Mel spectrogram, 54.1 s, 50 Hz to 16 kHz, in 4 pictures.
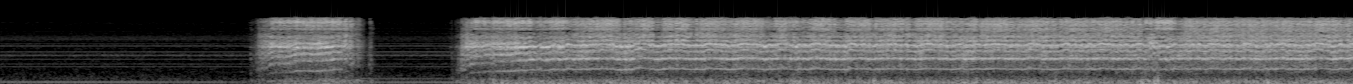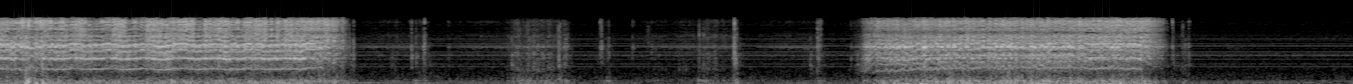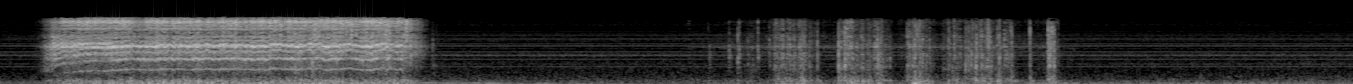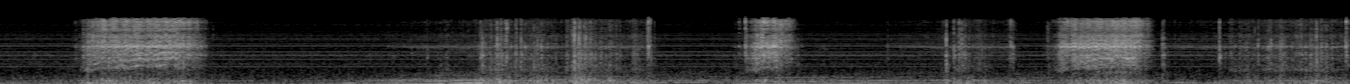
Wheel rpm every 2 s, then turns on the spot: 0, 60, 70, 160, 160, 160, 160, 160, 80, 10, 0, 110, 110, 10, 150, 90, 0, 20, 30, 0, 10, 30, 0, 10, 20, 30, 20.
34-38 46-48 52-54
